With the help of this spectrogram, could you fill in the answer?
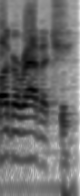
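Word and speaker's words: Bugarewicz: Mike his crew chief mike bugger Ravich is the best pronunciation of his name will go with chris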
